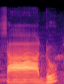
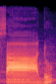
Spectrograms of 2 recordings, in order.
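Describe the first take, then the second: First: The first syllable's vowel is long and prominent. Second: The first syllable's vowel is long and prominent.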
